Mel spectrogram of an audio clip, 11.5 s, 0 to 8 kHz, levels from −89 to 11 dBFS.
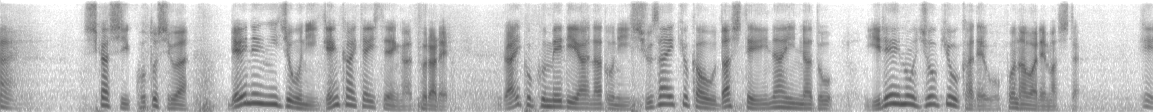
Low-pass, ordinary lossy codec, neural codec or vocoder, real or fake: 7.2 kHz; Opus, 24 kbps; codec, 16 kHz, about 1 kbps, DyCAST, with the encoder's durations; fake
